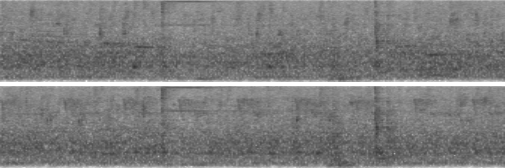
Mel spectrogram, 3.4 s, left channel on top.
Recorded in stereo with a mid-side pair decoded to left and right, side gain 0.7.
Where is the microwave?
15° right, 2 m.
